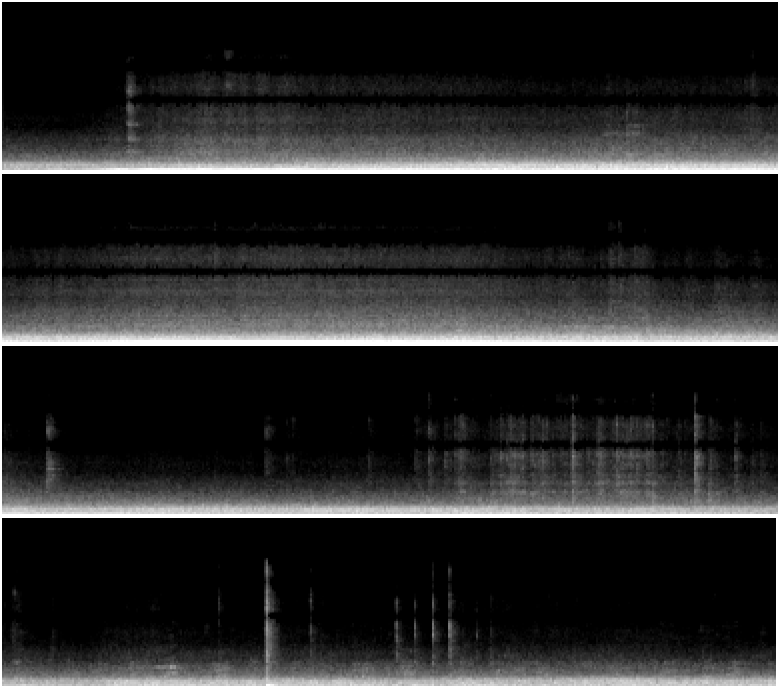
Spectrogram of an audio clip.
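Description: Montgomery hydraulic elevator's pump motor starting about a second in with a loud steady hum and running as the car rises, then fading out about halfway through. Freeway traffic noise comes through the smashed car windows throughout, with one sharp click near the end.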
